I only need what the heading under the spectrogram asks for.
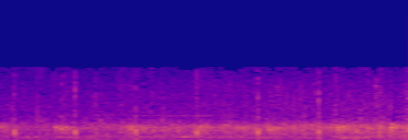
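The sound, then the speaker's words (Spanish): A bullfight crowd applauding after the kill, a thick, continuous roar of many hands clapping, loud and steady, with faint flickers of individual claps within the mass. “suenan los aplausos”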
